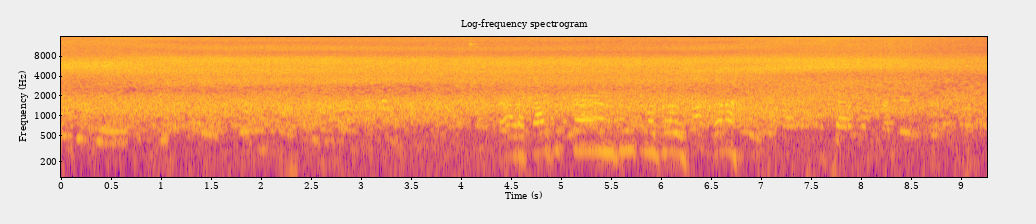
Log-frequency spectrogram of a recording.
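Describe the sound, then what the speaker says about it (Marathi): A monsoon waterfall in the Konkan hills pours down from a great height, making a loud, unbroken rushing roar while a voice talks over it. "कसं पाणी वाहत आहे आणि किती उंचावरून ते पाणी वाहत आहे."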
